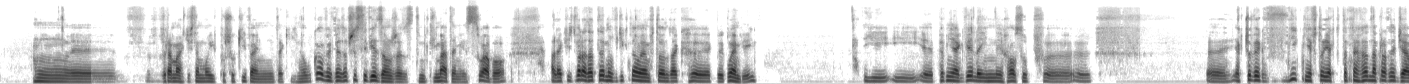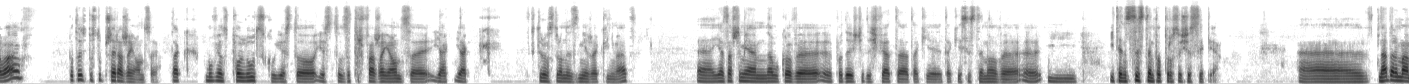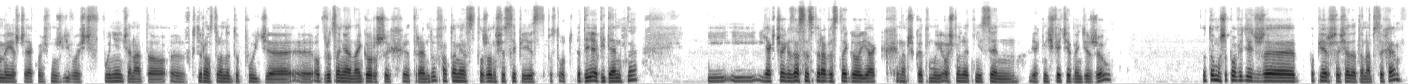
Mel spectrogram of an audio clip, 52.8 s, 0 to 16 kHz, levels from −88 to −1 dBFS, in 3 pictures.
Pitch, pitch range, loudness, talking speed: 140 Hz, 125-155 Hz, -24 LUFS, 160 wpm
